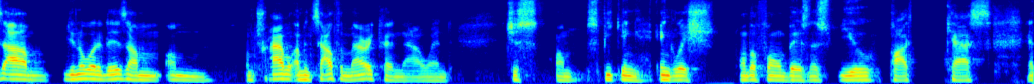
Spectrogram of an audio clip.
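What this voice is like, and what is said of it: New York accent. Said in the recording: “your New York accent's really kicking in today”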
